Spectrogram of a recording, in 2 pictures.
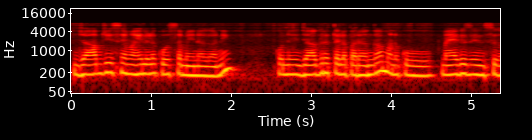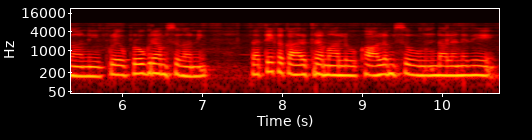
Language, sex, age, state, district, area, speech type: Telugu, female, 30-45, Telangana, Peddapalli, urban, spontaneous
